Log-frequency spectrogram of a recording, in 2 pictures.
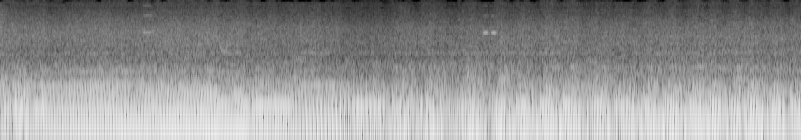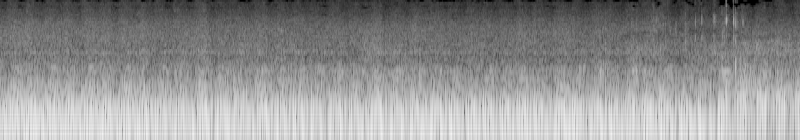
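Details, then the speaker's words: Car jump-started on a below-freezing snow day with totally dead battery: deep uneven rumble, lumpy wavering cold idle as if about to die, heavy smoke; cause unclear. "car starts but sounds really weird"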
